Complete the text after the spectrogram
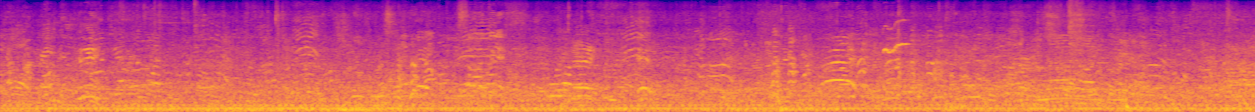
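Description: A crowd of men and women chatters and calls out all around, outdoors.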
